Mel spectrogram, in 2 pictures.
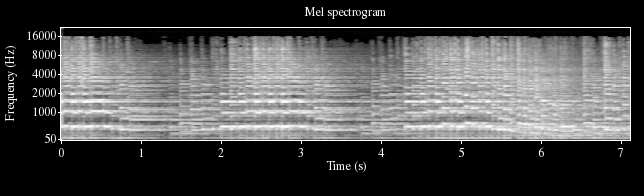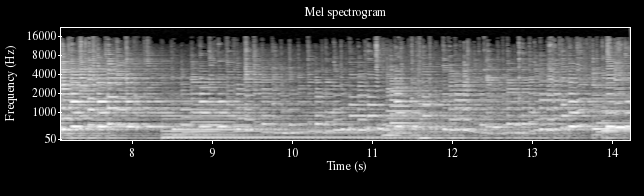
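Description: Solo flamenco guitar, nylon strings fingerpicked: melodic runs that fall and rise in pitch over held bass notes, playing without a break.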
